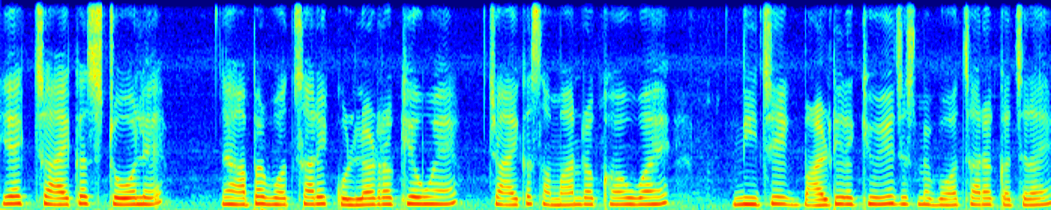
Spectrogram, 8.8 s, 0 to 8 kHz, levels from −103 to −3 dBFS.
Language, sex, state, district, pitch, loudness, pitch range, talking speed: Hindi, female, Chhattisgarh, Bilaspur, 245 Hz, -26 LUFS, 235-260 Hz, 210 wpm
